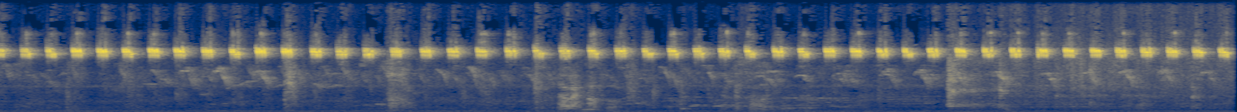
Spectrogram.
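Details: Loud, clear cricket chirping meant as a master sound for training songbirds: even, piercing high pulses repeated about four times per second throughout, with scattered bird calls and brief clicks underneath.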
